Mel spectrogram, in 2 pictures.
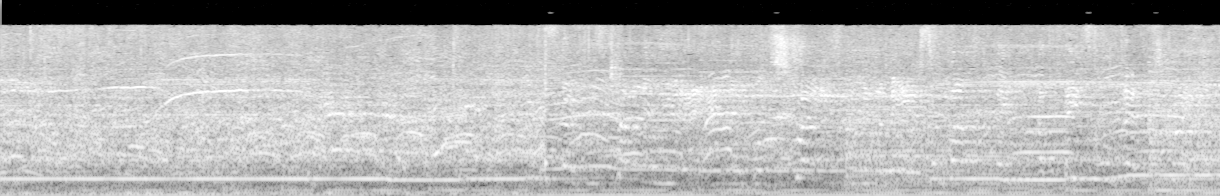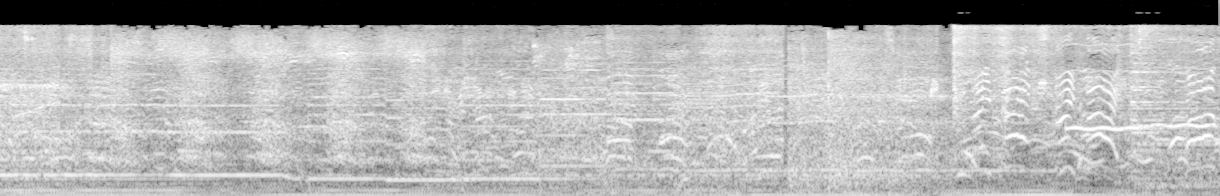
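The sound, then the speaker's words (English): A loud, dense crowd of anti-war protesters shouting and whooping nonstop as police use gas, stun grenades and rubber bullets to disperse them, many voices overlapping into a roaring din, with a steady droning tone running underneath for most of the time. “Resorted to using gas, stun grenades and rubber bullets to disperse the angry crowd.”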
